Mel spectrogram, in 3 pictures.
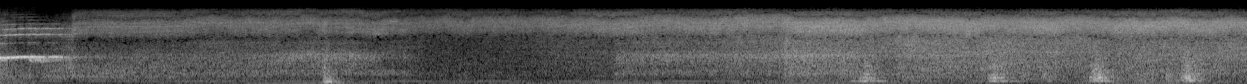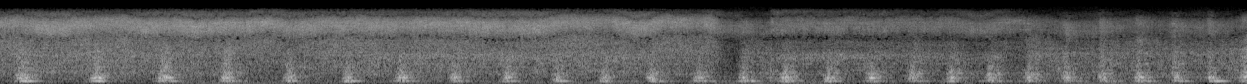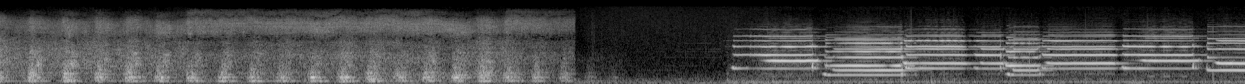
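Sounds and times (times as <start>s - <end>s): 
brief tone: 0.0s - 0.9s
steam train hissing before departure: 0.0s - 31.0s, 32.1s - 37.3s.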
